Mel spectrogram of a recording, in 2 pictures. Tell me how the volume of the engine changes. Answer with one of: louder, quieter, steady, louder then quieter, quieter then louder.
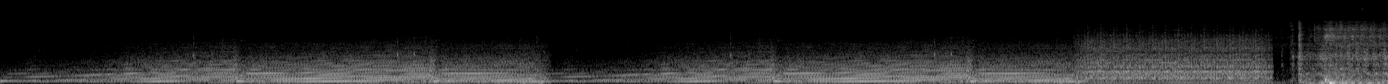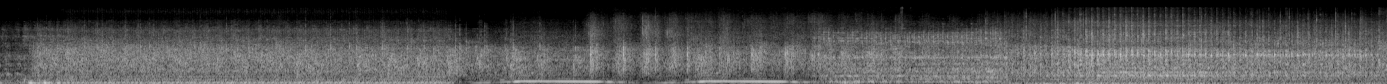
louder.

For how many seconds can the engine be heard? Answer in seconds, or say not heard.
28 s.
